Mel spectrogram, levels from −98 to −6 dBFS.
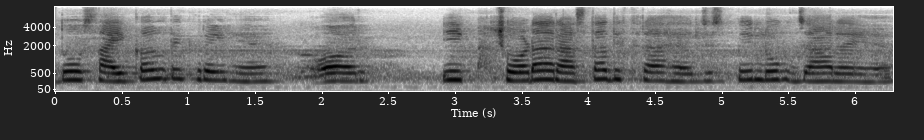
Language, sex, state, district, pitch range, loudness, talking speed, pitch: Hindi, female, Bihar, West Champaran, 255-300 Hz, -16 LUFS, 160 wpm, 285 Hz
